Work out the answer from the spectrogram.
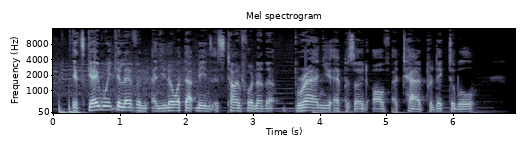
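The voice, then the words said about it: Sick, under-the-weather voice. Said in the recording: “I'm obviously feeling slightly under the weather, if you can hear from my voice”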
